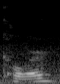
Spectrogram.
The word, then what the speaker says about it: corps: Um in the word core um I'm talking about the one the word that's spelled c o r p s.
